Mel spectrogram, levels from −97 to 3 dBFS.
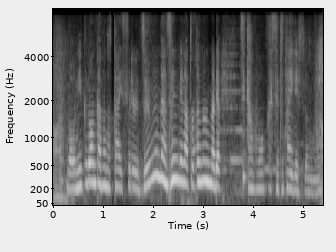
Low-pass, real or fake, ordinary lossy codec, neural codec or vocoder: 7.2 kHz; fake; none; codec, 16 kHz, 0.5 kbps, X-Codec, HuBERT features, trained on general audio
